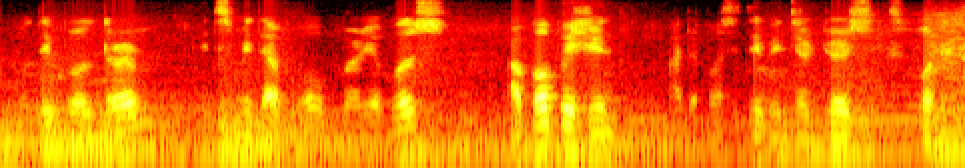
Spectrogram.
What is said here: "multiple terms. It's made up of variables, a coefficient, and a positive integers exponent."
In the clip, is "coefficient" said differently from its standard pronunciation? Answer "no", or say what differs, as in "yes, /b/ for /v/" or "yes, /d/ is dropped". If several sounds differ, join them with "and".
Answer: yes, /p/ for /f/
